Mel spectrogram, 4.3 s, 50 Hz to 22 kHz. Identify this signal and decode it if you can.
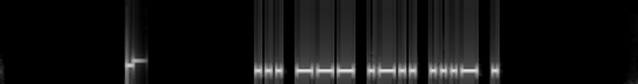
Morse code, heard as a keyed tone, about 34 wpm, 700 Hz. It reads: SOLVE
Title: Sentences from Top 1000 Words - New Word Drill - 35wpm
